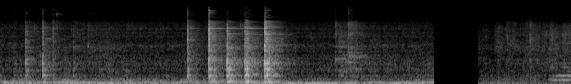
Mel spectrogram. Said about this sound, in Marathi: साखरेचा डबा घासला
